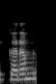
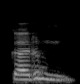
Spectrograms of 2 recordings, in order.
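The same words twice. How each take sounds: First: कर्म as "ka-ram", full vowel after r; misread with added vowel. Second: कर्म as "karm", no vowel after r; light र. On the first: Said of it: "कर्म नहीं पढ़ेंगे". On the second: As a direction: let the r slide lightly into m in कर्म. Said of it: "हल्के से बोलना". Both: Shown as a demonstration.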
